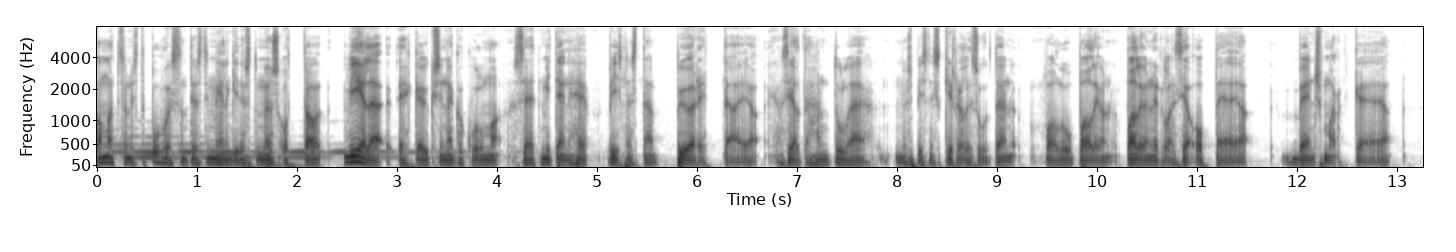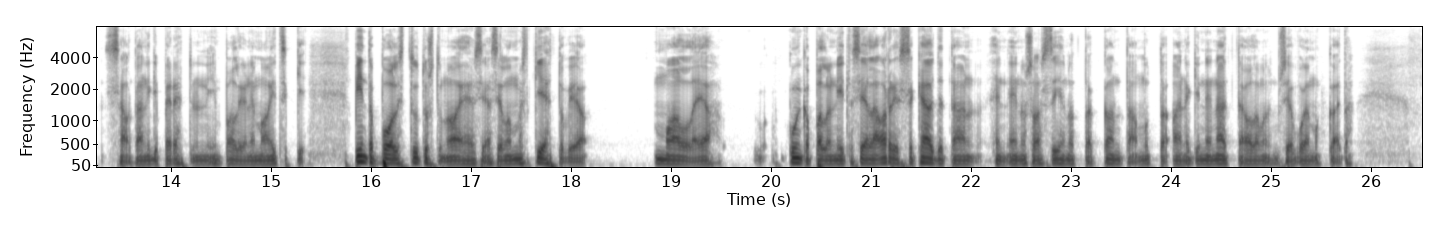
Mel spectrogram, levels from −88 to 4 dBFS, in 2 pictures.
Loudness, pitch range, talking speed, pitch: -23 LUFS, 75-90 Hz, 145 wpm, 85 Hz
